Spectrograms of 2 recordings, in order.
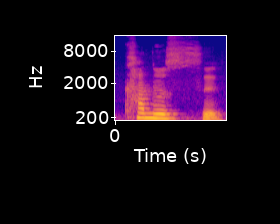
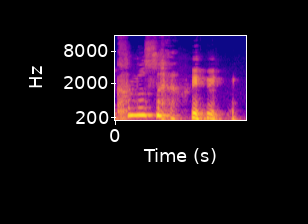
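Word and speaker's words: Knuth: 발음을 아니냐 그래서 이제 그 k를 안 읽는 거인데 여기 본인의 홈페이지를 성을 카누스 카누스라고 읽는다 성 레슨 네임을 한국에서는 크누스 ip가 국제 음성 기록은요 한자 이름도 있어요 어쨌든 크누스라고 하기 쉽지만 어쨌든 커누스를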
